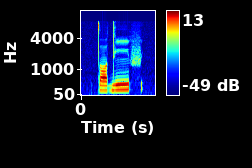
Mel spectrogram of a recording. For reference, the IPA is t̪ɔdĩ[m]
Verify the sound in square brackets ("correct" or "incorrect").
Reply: incorrect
